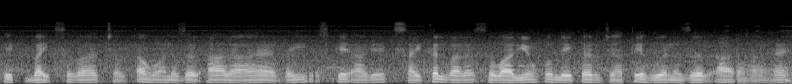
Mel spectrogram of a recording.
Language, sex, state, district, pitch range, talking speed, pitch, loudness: Hindi, male, Chandigarh, Chandigarh, 100-115 Hz, 180 wpm, 105 Hz, -18 LUFS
